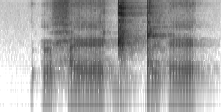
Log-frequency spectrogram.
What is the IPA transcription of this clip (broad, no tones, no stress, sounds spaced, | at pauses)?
ʔ ɵ ħ ɛː ɡ͡ǁ u ǃ ʏ ʔ ɛ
